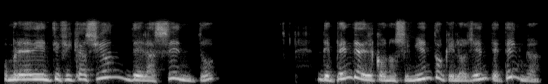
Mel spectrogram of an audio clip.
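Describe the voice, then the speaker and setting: A middle-aged man from Argentina with an Argentine accent softened by years in Spain, explaining things in a measured way and often adding tag questions as an interview guest. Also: sits high, lively intonation, gravelly, slightly rough. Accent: Argentine, softened by decades in Spain. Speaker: guest neurologist. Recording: dull, muffled audio.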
